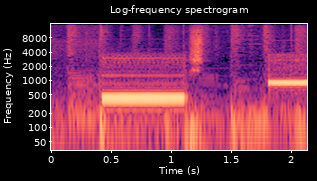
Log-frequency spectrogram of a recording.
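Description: Telephone tones on a call to a radio listener that reaches voicemail: a loud, long, steady low tone breaks off, then after a short gap with faint noise a higher steady tone begins.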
